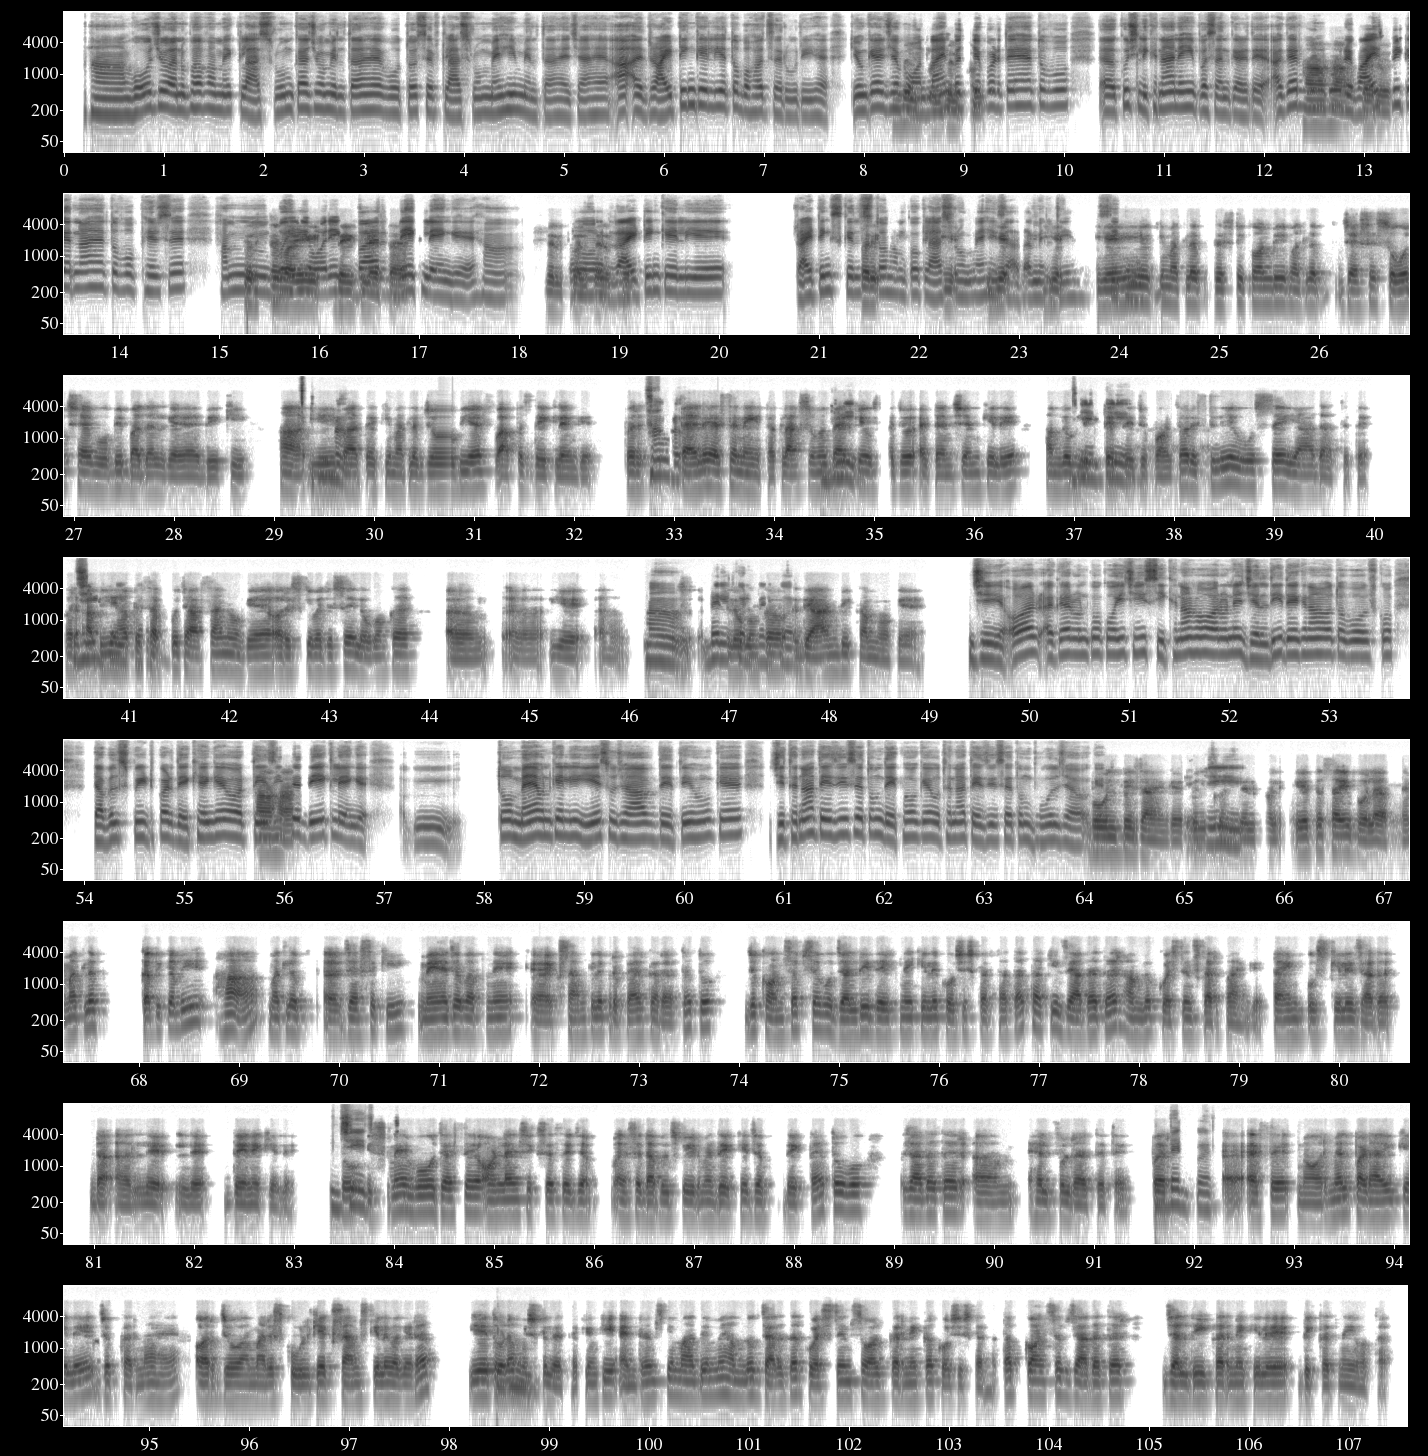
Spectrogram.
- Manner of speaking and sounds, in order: in English: "क्लासरूम"; in English: "क्लासरूम"; in English: "राइटिंग"; in English: "रिवाइज़"; in English: "राइटिंग"; in English: "राइटिंग स्किल्स"; in English: "क्लासरूम"; tapping; in English: "क्लासरूम"; in English: "अटेंशन"; other background noise; in English: "पॉइंट्स"; in English: "डबल स्पीड"; in English: "एग्ज़ाम"; in English: "प्रिपेयर"; in English: "कॉन्सेप्ट्स"; in English: "क्वेश्चन्स"; in English: "टाइम"; in English: "सक्सेस"; in English: "डबल स्पीड"; in English: "हेल्पफुल"; in English: "नॉर्मल"; in English: "एग्ज़ाम्स"; in English: "एंट्रेंस"; in English: "क्वेश्चन्स सॉल्व"; in English: "कॉन्सेप्ट"
- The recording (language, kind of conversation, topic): Hindi, unstructured, क्या ऑनलाइन शिक्षा ने आपके पढ़ने के तरीके में बदलाव किया है?
- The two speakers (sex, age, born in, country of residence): female, 35-39, India, India; male, 20-24, India, India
